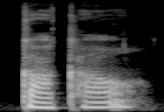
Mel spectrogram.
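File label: "kako", Croatian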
